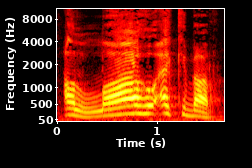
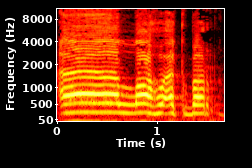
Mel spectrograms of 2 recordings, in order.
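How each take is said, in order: First: It is said as a plain statement. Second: It is said as a question. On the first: It declares that God is great. The speaker calls it right. "So it's Allahu Akbar" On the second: It asks whether God is great. The speaker calls it wrong. "If you say Allahu Akbar, you are actually questioning"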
